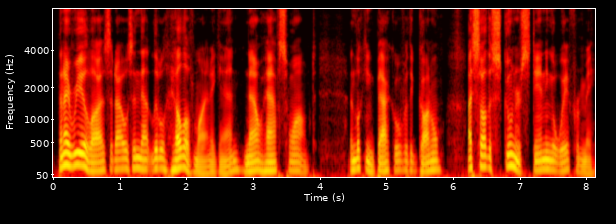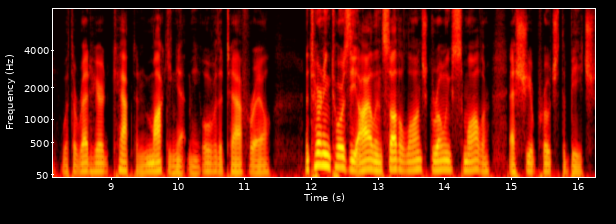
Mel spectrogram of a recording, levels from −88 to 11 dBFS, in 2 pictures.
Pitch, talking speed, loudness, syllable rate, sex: 100 Hz, 205 wpm, -22 LUFS, 5.6 syllables/s, male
